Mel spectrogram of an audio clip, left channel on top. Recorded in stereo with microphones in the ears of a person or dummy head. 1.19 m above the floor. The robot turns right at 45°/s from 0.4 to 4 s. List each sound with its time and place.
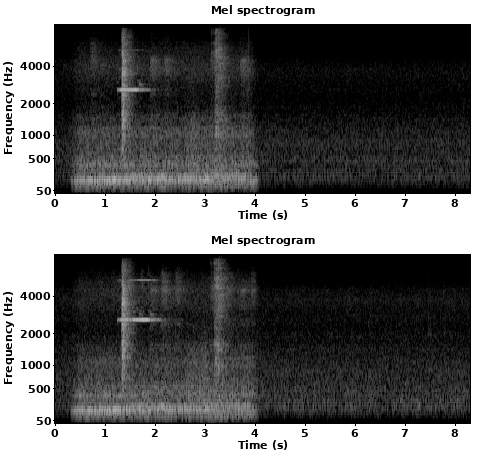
1.3 s a clap: centre (ahead or behind), 1.0 m; by 1.6 s 10° right (ahead or behind), 1.0 m
3.1 s tearing paper: 65° right (ahead or behind), 8.5 m; by 3.4 s 80° right, 8.5 m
